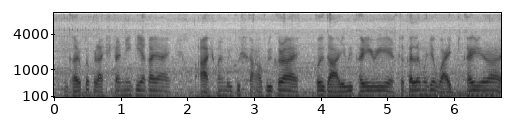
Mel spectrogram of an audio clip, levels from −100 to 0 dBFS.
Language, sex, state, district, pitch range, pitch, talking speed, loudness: Hindi, male, Chhattisgarh, Kabirdham, 115-125 Hz, 120 Hz, 240 wpm, -20 LUFS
